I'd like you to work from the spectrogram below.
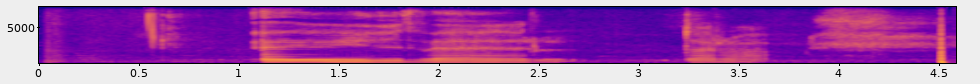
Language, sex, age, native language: Icelandic, female, 18-19, Icelandic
